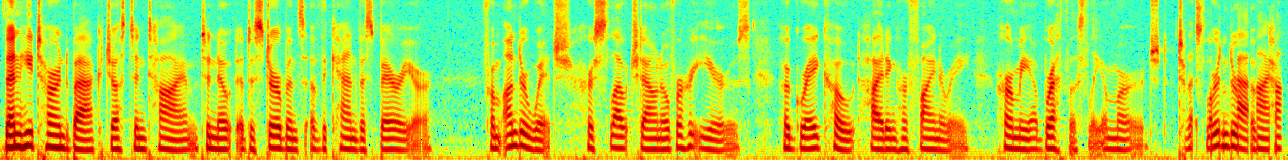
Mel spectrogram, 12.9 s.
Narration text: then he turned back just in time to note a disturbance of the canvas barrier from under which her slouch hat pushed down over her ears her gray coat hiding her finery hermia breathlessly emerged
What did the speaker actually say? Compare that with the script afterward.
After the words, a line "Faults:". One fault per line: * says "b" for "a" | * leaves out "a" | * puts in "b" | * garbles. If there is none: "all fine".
then he turned back just in time to note a disturbance of the canvas barrier from under which her slouch down over her ears her gray coat hiding her finery hermia breathlessly emerged [garbled]
Faults:
* leaves out "hat pushed"
* garbles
